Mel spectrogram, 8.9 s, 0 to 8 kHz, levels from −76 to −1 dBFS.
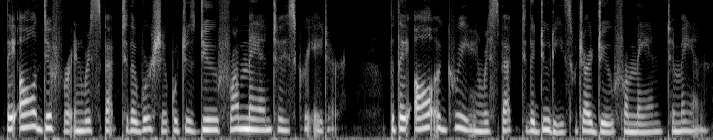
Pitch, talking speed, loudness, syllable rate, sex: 210 Hz, 215 wpm, -17 LUFS, 5.0 syllables/s, female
